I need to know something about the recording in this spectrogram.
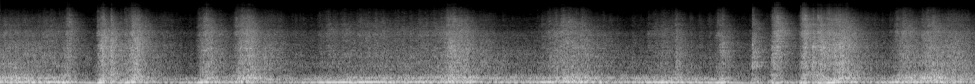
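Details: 1970 Chevy C10 V8, abandoned about 10 years and now running and driving: deep, ragged, very loud rumble with uneven pulses at idle because no exhaust system is fitted.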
